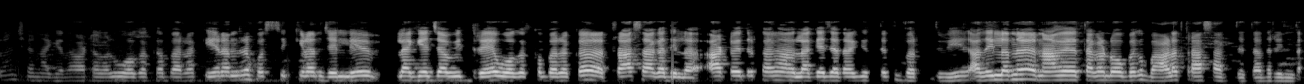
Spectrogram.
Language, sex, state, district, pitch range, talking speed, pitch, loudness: Kannada, female, Karnataka, Bellary, 180-195 Hz, 140 wpm, 185 Hz, -18 LUFS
